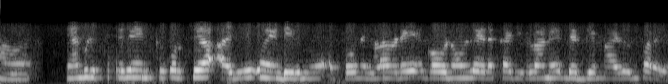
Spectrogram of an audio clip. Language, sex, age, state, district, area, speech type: Malayalam, female, 18-30, Kerala, Palakkad, rural, conversation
